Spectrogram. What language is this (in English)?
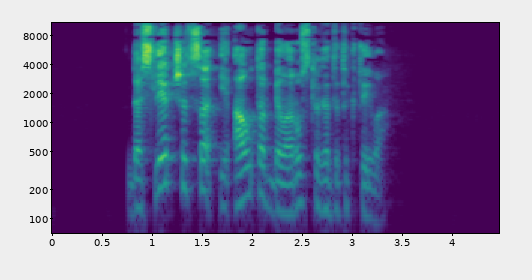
Belarusian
